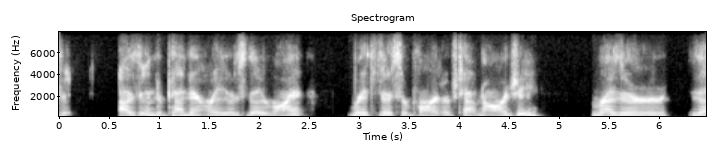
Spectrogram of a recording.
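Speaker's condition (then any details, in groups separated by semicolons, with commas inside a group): Spinal muscular atrophy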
